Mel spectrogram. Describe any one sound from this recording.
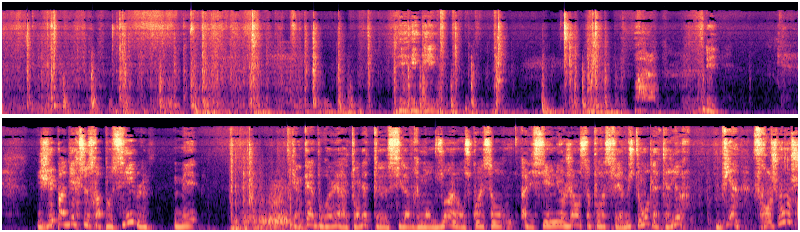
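A shower door rattles and slides on its track.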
